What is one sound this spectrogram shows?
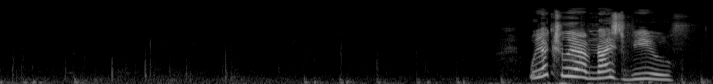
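Footsteps run across a floor.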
